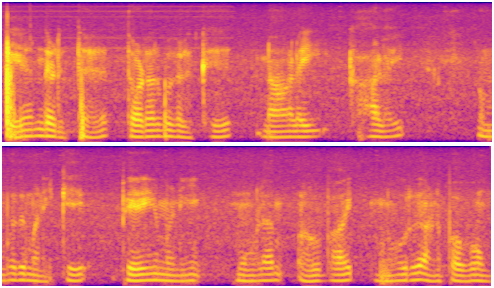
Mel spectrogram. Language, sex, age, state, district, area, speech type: Tamil, male, 18-30, Tamil Nadu, Mayiladuthurai, urban, read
